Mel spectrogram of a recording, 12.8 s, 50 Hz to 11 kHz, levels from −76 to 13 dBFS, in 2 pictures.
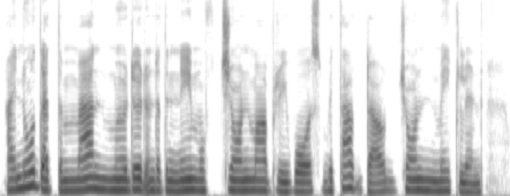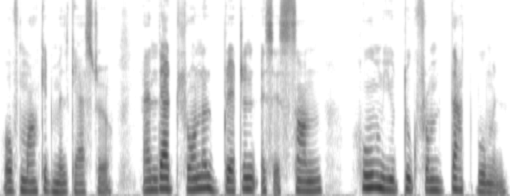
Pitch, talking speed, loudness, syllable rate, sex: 165 Hz, 155 wpm, -20 LUFS, 4.2 syllables/s, female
